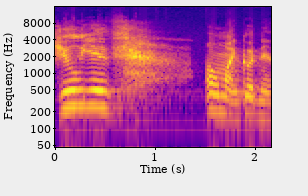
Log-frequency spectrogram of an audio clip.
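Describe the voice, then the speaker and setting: A woman speaks in a normal speaking voice. Her pace is moderate and her pitch variation ordinary. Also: quiet background. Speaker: public commenter at town meeting. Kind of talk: public comment and reading a letter aloud. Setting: town council meeting.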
